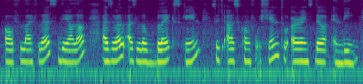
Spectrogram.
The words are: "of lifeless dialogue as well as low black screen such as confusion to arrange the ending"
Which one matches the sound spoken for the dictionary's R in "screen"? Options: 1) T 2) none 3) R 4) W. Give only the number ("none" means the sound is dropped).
2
